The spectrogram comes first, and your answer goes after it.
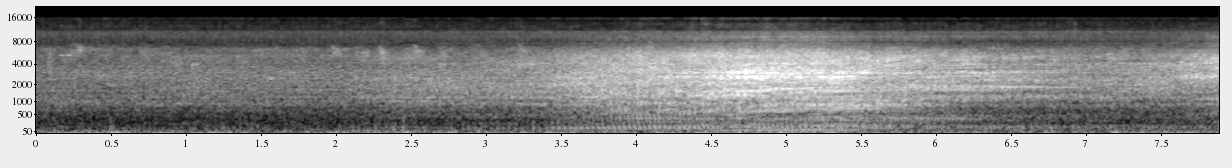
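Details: Speedybee Mario 5 DC FPV drone, Axisflying 2207.5 1960KV motors, T-Motor 5146 three-blade props, test flight after repairing stuttering motors: smooth, high whir swells and fades as the quad flies past, no stutter or dropouts; normal motor running.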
